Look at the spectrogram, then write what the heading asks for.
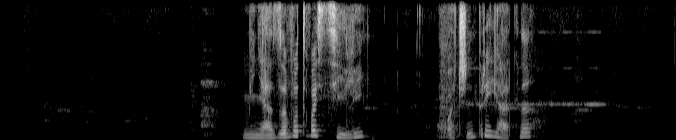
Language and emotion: Russian, positive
